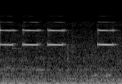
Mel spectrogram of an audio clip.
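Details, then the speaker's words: Repeating high-pitched electronic alarm beeps, about three a second, from a Bio-Med TV-100 transport neonatal ventilator signalling a gas leak from a deliberately opened port, shown with a red light and an on-screen message. "भी हो दि जब कभी कोई alarm आएगी जैसे की समझ लीजिए की कोई लीक हो रहा है कहां से गैस तो इस प्रकार [संगीत] से यहां पर एक लाल रंग की लाइट आएगी और यहां पर मैसेज आएगा कि क्या प्रॉब्लम है"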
